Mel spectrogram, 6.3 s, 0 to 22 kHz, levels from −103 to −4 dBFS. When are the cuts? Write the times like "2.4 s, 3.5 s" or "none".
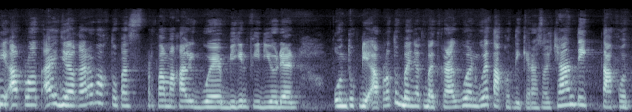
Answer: none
